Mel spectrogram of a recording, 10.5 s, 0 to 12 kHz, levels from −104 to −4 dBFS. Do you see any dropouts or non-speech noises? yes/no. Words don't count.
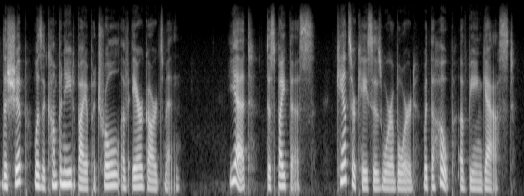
no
